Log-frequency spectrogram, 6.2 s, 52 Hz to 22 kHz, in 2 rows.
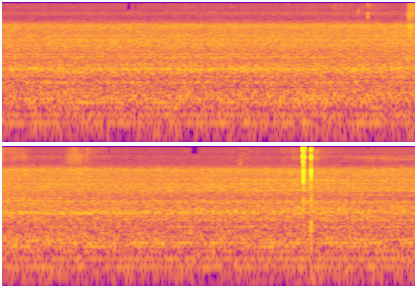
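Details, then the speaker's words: Lasko 1500 W, 12.5 A plug-in electric fan heater with thermostat, intake at top, hot air out bottom, on concrete block over gray rug; steady even whoosh with faint motor hum, no rattles or ticks: normal operation. "So that sucks the colder in the top, throws a hot air down the bottom, and we got a gray rug on the bottom here, so that way the concrete block doesn't scratch the floor."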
